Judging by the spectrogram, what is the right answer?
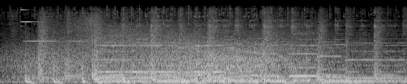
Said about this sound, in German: Und das im wilden Verkehr der Großstadt.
